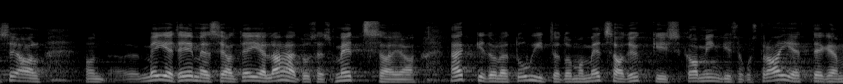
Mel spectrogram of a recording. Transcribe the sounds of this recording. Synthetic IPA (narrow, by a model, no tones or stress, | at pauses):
se̞ɑl | o̞n | me̞jet̪e̞ːmese̞ɑlt̪e̞jelæɦed̪̥use̞sme̞t̪sɑjɑækːit̪o̞let̪ːˑuvit̪ːˑɑd̪̥o̞mɑme̞t̪sɑt̪ykːˑiskɑmiŋɡ̥isuɡ̥ust̪rɑjet̪ːe̞ɡ̥e̞m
